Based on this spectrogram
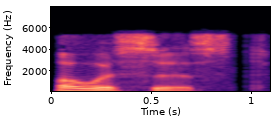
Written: oocyst

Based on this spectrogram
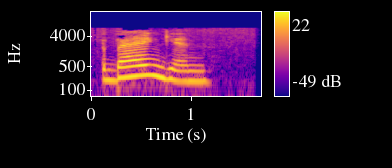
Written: abangan

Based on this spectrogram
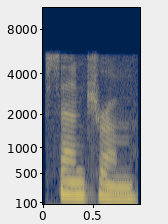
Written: centrum

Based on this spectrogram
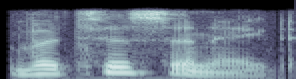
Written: vaticinate

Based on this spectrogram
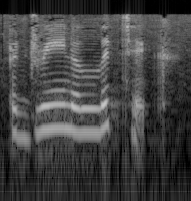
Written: adrenolytic

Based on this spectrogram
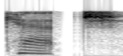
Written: ketch

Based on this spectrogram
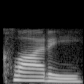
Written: cloddy

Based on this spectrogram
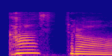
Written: kastro

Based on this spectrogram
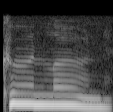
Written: Kunlun

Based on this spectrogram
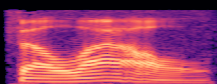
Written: fal-lal

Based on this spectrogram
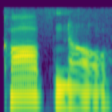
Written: Kovno

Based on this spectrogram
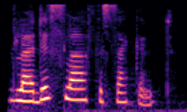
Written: Wladyslaw II

